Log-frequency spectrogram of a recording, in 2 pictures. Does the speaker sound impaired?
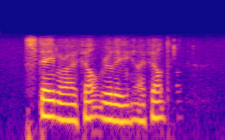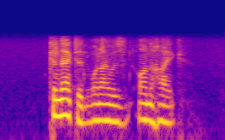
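Yes: Parkinson's; onset 2003 as minor arm tremor, age 69, progressed to barely moving before medication; low dose Mirapex, yoga, Bowen therapy, John Coleman's alternative approach, limited food intake.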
